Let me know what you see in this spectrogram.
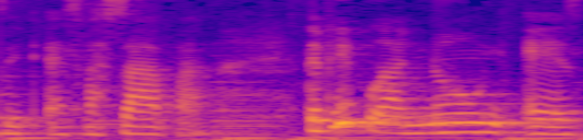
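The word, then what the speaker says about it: Warszawa: the capital city is called warsaw generally they pronounce it as vasava the people are known as the polish and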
